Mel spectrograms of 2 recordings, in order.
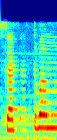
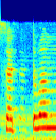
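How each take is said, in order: No difference in how they are said.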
